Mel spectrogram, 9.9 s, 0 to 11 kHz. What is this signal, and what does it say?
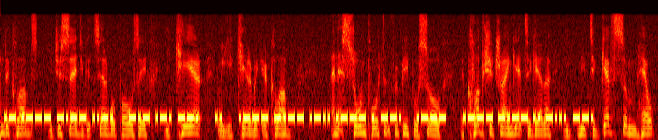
Morse code, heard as a keyed tone, hand-sent with a paddle, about 36 wpm, 540 Hz, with speech in English. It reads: AJYF KRG I JYLJEG J JYIBG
